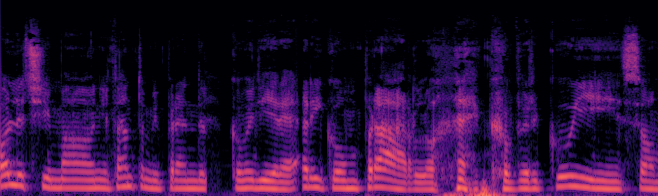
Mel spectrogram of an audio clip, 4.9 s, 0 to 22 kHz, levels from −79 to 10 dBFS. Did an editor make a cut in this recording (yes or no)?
yes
